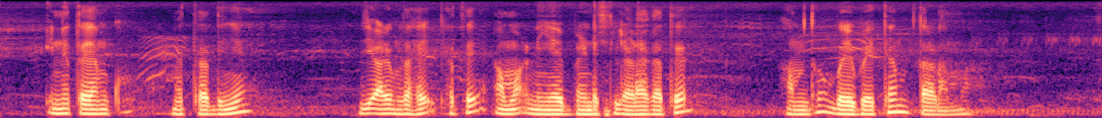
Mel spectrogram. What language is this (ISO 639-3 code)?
sat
